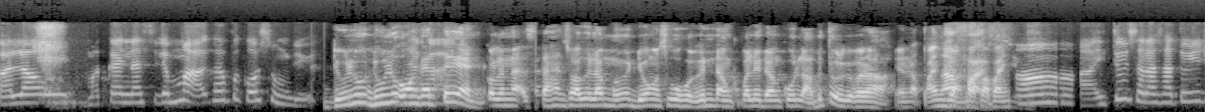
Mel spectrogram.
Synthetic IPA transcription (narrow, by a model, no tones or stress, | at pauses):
kalawmakanːasiləmaʔkəpəkosɔŋd͡ʒuduluduluoɾaŋkat̪əkankalawnaʔt̪aɦansuaɾalamə̃dioɾaŋsuʊhbəɾəndaŋkə̥paladaaŋkolahbət̪ʊlkəpadala̰jaŋnaʔpaɲd͡ʒaŋbapapaɲd͡ʒait̪usalahsat̪uɲa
